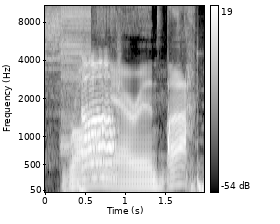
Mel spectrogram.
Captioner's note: buzzer buzzing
